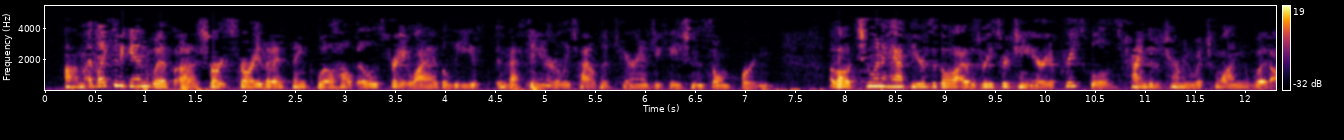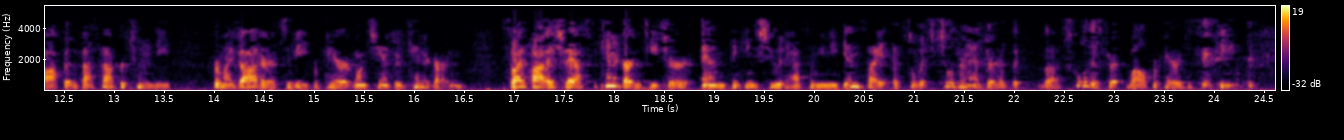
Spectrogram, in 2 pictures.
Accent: Cambridge, Massachusetts, United States; I'm from Cambridge, which is in Representative Eastland's district.

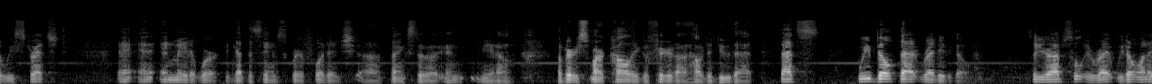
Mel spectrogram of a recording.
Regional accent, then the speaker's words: Nashwauk, Minnesota, United States; first of all, I grew up in Nashwauk, so I'm very familiar with your ice rink over there.

